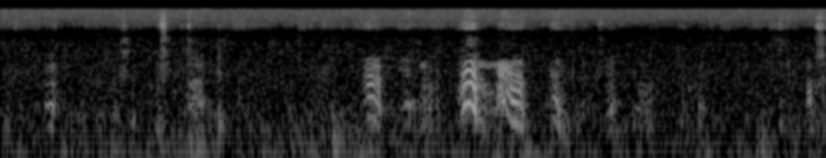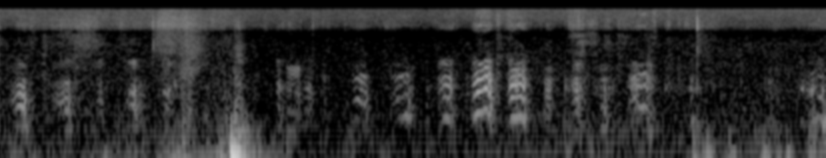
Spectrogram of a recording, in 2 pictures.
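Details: Whippet puppies from a first litter, growing up: scattered short, high, upswept squeaks and whimpers come in loose bursts, with a soft thump near the middle and quiet pauses between.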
